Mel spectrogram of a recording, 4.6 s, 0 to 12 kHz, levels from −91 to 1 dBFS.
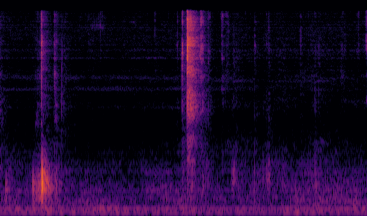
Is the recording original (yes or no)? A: no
